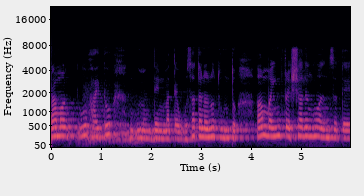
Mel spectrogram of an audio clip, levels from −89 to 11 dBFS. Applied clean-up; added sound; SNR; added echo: none; none; none; none.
